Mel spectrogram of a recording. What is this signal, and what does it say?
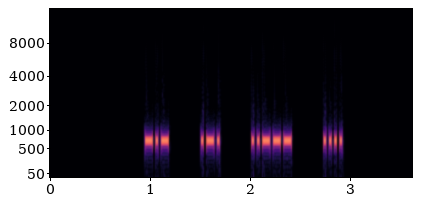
Morse code, heard as a keyed tone, about 46 wpm, spaced as for 21 wpm, 700 Hz. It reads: KR2H
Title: USA Call Signs - 4 Characters - 4x Character Spacing - 45wpm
